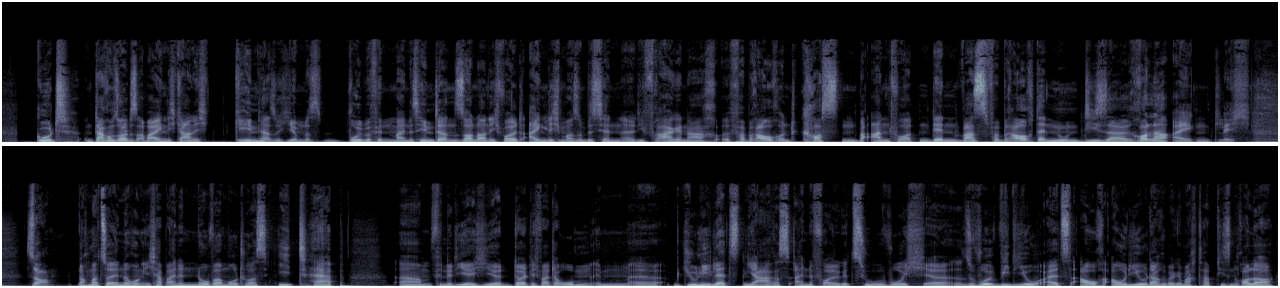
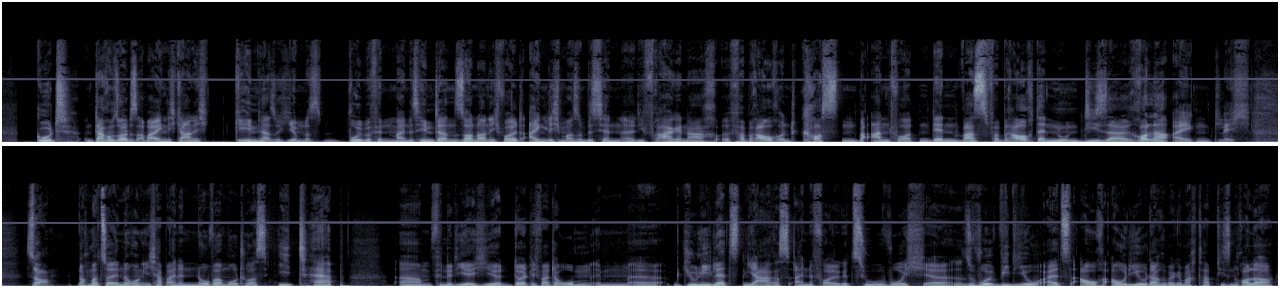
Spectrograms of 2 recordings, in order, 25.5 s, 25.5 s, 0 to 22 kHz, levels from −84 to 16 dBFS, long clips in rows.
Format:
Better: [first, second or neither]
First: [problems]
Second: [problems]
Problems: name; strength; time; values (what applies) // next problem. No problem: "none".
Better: first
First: none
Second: high-pitched whine; faint; throughout; 10 kHz, 25 dB below the speech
